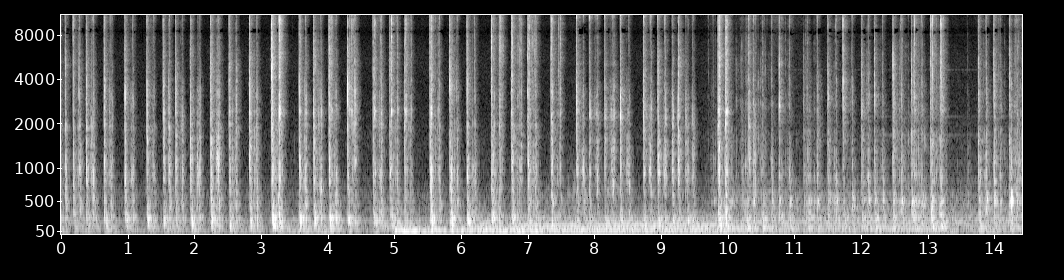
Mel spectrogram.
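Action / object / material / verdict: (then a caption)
tap / plastic computer keyboard / plastic / none. A black plastic computer keyboard is typed on with fingertips and nails, giving a fast, steady stream of short, dry, bright clicks and clacks that die away almost instantly. A faint low hum sits underneath through the middle of the clip.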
